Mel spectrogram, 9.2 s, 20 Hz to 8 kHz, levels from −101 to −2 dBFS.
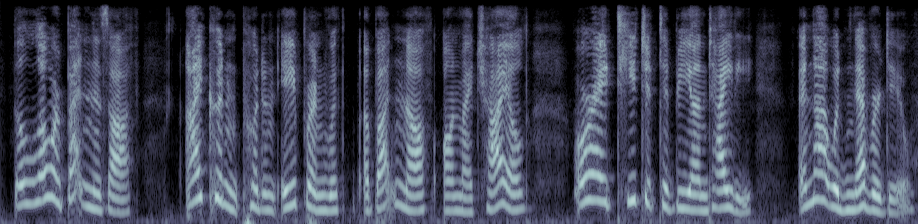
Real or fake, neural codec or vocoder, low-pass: fake; codec, 16 kHz, 8 kbps, FreqCodec, smaller model; 7.2 kHz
